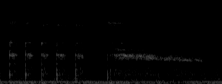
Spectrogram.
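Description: Near silence: a faint steady hum, with a few faint ticks in the first second as a plastic DVD case is handled, and a faint whispered murmur in the second half.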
